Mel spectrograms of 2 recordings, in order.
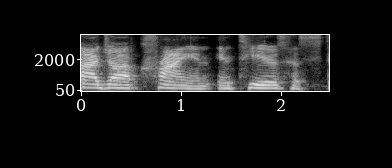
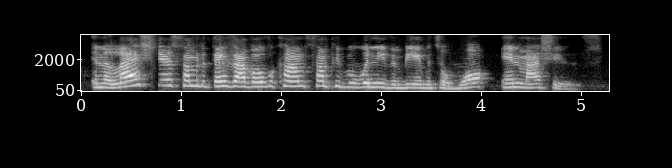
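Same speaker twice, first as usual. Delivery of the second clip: usual speaking voice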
